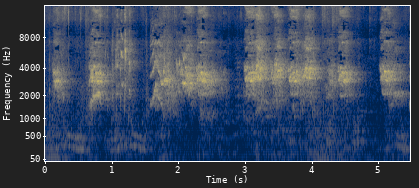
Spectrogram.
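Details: A pet parrot chatters in high, buzzy chirps run together into long phrases of about two seconds, separated by brief pauses, the notes harsh and slightly rasping.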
